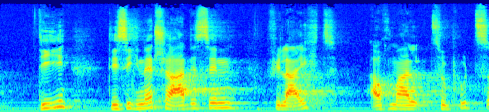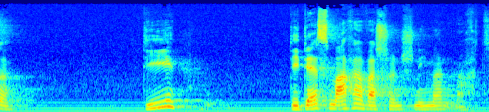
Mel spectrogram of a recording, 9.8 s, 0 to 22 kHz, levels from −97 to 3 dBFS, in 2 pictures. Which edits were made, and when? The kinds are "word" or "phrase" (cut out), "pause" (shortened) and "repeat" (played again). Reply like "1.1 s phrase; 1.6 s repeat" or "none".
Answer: 1.5 s word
